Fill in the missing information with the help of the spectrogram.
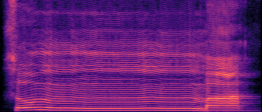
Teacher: মিমে তাজদিদ গুন্নাহ করা ওয়াজিব।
